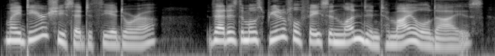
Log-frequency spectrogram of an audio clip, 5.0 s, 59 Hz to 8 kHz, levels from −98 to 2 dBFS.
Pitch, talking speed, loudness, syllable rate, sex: 200 Hz, 220 wpm, -19 LUFS, 5.3 syllables/s, female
